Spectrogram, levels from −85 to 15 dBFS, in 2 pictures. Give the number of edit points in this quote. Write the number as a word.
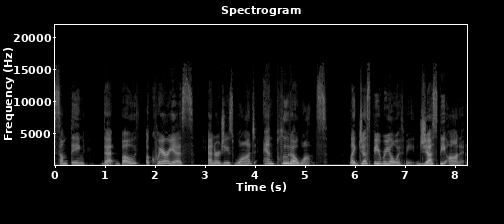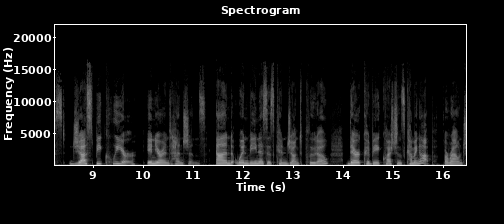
one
